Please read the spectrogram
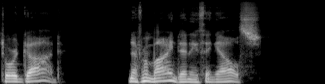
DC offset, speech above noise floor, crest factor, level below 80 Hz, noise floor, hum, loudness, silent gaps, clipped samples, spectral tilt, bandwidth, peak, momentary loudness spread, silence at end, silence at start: under 0.1%; 61 dB; 16 dB; -60 dBFS; -78 dBFS; none; -19 LUFS; none; under 0.1%; -6 dB/octave; 19.5 kHz; -4 dBFS; 11 LU; 0.65 s; 0 s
